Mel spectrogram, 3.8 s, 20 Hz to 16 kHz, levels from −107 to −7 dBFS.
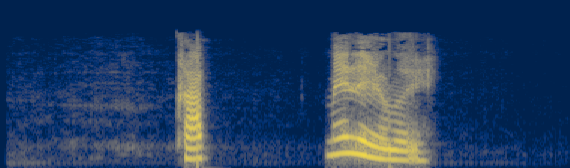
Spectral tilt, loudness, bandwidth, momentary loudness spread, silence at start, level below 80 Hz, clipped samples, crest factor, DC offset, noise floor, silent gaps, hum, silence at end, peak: -5 dB/octave; -20 LUFS; 7.8 kHz; 11 LU; 1.2 s; -62 dBFS; under 0.1%; 22 dB; under 0.1%; -87 dBFS; none; none; 0.95 s; -2 dBFS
